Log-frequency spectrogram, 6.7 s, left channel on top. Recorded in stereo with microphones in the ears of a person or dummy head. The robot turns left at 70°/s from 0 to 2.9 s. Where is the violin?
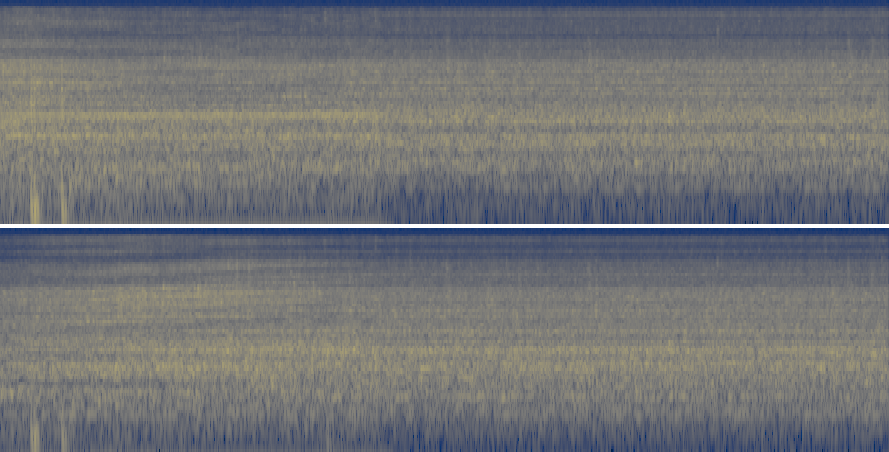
I don't hear a violin.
